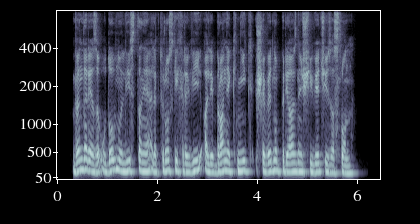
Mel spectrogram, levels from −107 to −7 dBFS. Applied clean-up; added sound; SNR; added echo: none; none; none; none.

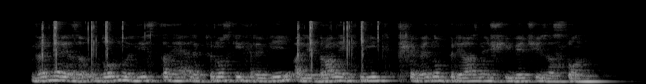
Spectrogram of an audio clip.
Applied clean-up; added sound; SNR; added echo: none; Crack; 8 dB; reverberation time 0.6 s.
